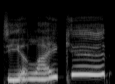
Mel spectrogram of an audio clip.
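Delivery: high, hopeful mom asking about the gift. Retold or imitated. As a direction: ask it high and slow like an eager mother.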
